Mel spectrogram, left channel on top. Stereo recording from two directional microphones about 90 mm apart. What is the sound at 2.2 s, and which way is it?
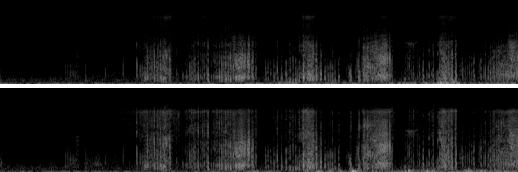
Zipper, 20° right (ahead or behind).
